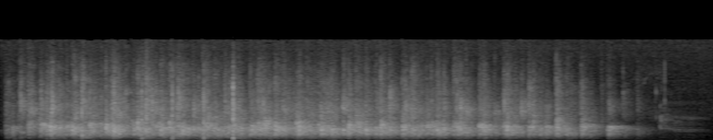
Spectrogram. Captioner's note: applause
